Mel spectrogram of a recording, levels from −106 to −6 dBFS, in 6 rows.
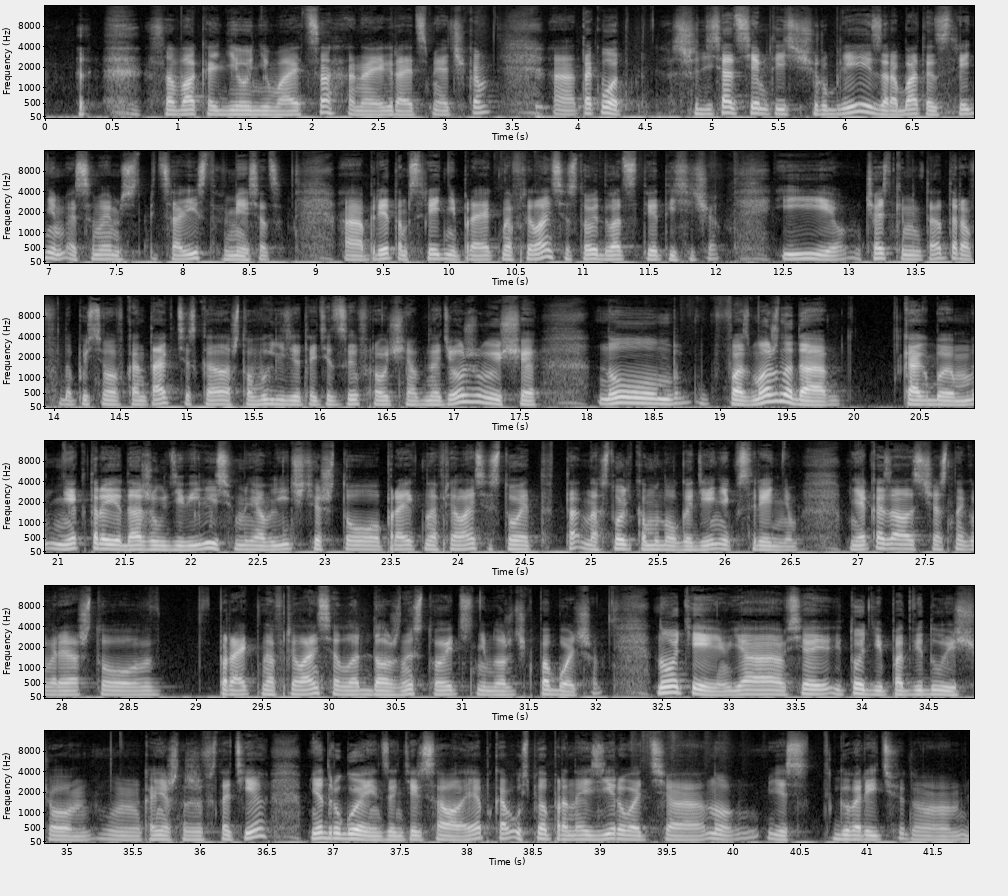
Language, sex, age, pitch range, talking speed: Russian, male, 20-39, 125-150 Hz, 140 wpm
